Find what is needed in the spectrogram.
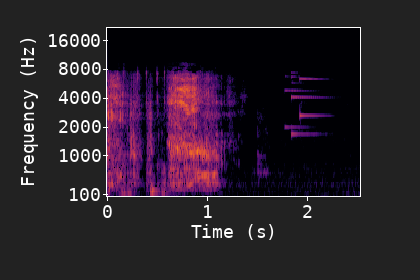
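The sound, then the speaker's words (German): Small dog attacking in a video game, a harsh burst of snarling and growling followed by a short, high whine after a brief pause. “Kleiner hässlicher Hund, hast mich gerade angegriffen.”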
